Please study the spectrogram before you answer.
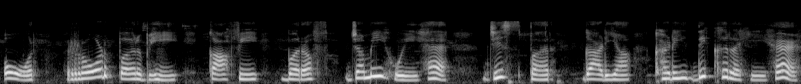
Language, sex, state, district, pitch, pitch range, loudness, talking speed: Hindi, female, Himachal Pradesh, Shimla, 245 Hz, 225-285 Hz, -14 LUFS, 120 wpm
